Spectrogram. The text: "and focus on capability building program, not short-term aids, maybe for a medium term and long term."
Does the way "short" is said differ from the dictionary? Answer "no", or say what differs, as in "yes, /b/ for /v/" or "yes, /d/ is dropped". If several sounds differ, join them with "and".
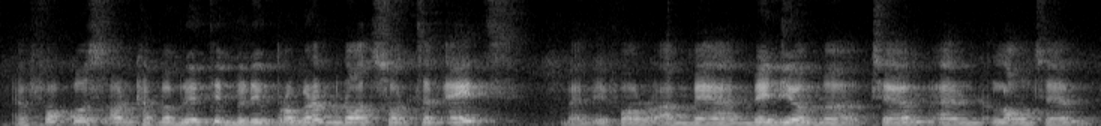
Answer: yes, /s/ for /ʃ/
